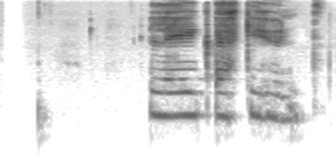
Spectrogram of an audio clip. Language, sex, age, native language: Icelandic, male, 7, Icelandic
